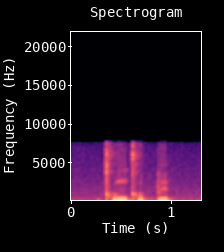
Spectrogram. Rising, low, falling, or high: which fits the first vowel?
low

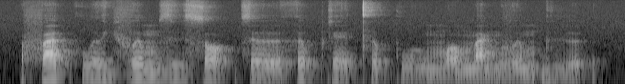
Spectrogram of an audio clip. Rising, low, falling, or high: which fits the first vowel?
low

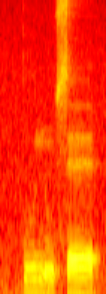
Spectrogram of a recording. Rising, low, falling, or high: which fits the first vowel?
high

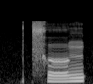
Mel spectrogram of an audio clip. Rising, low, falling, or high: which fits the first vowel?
rising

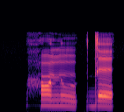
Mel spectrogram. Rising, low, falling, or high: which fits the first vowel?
low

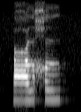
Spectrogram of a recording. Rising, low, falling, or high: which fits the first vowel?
high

